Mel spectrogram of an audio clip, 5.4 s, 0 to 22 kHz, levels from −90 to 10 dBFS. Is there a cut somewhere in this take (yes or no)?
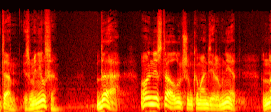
no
